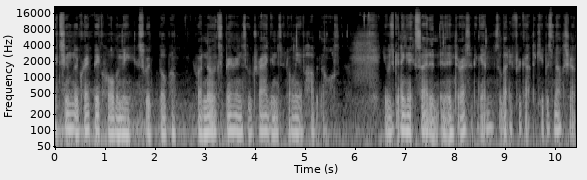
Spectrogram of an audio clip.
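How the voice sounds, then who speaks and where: The speaker whispers in a soft-spoken, soothing tone. The pace is fairly quick. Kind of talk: ASMR book reading, whispered and soft-spoken. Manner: soft-spoken, soothing, whispered.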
